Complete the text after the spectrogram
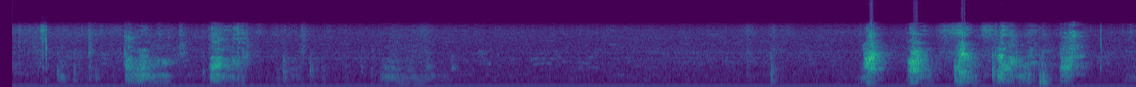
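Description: A Basset Hound puppy yaps softly a few times early on, then falls quiet. Near the end it lets out a rapid run of louder, higher barks, with faint voices in the background.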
